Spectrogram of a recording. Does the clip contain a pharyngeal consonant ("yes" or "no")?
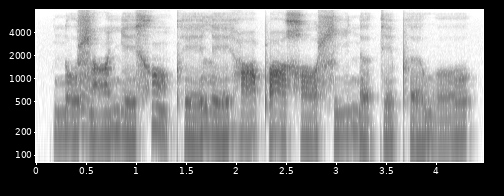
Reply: no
